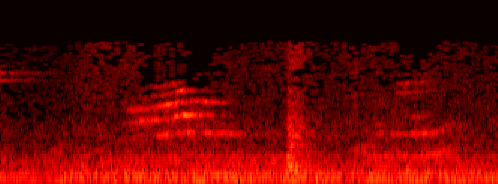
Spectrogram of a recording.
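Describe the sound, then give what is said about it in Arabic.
A cat meows twice, a drawn-out rising and falling cry followed by a softer, shorter one, over a steady low background hum, in a home with many cats. “ليس بها شيء، عندنا قطط كثيرة”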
